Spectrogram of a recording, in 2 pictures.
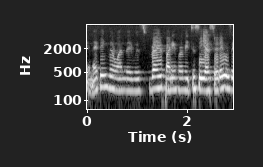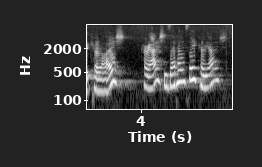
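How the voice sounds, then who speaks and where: Woman's medium-pitched voice at a fairly quick pace, with noticeable background noise. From Latin America. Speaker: product manager on industry panel. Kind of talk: panel discussion.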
